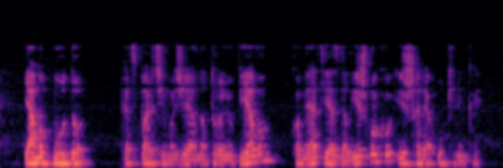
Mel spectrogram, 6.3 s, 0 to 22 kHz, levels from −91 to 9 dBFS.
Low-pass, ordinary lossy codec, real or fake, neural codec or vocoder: 7.2 kHz; AAC, 32 kbps; real; none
